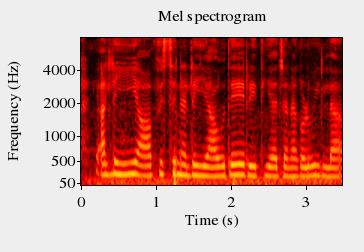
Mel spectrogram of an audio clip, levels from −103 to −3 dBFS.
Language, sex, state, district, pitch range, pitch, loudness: Kannada, female, Karnataka, Belgaum, 190-215 Hz, 200 Hz, -41 LUFS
